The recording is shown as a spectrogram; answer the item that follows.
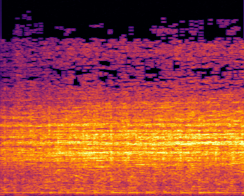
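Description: Music with guitar playing at a steady, fairly loud level, with no speech over it.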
